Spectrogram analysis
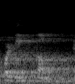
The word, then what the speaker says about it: पडिक्कम: अब यहाँ पर आधा क फिर म है तो पडिक्कम, इसकी प्रोनाउंसिएशन ये रहेगी। जैसे आप पेज नंबर निकालिए 41, यहाँ पे 15 कर्मा दान के नाम दिए हुए हैं। शब्द है इंगाल कम्मे। यहाँ ये आधा म और फिर पूरा म है तो इसलिए ये कम्मे ऐसे प्रोनाउंस करेंगे।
